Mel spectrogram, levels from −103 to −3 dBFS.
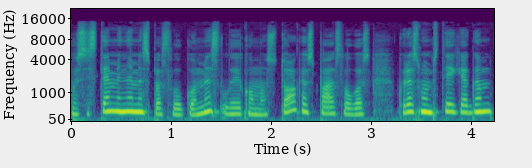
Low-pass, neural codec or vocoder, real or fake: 14.4 kHz; none; real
